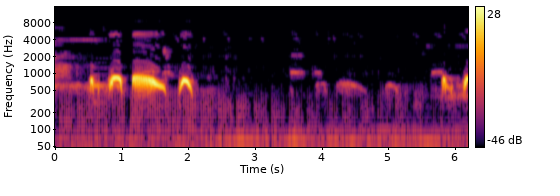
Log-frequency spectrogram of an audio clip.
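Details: Lure spotted dove for wild doves giving one full phrase of arched coos with a long falling note, followed by soft distant coos and the start of another phrase.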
